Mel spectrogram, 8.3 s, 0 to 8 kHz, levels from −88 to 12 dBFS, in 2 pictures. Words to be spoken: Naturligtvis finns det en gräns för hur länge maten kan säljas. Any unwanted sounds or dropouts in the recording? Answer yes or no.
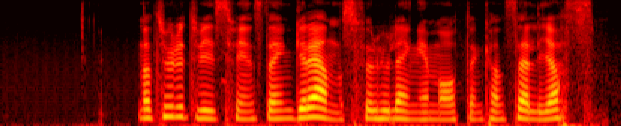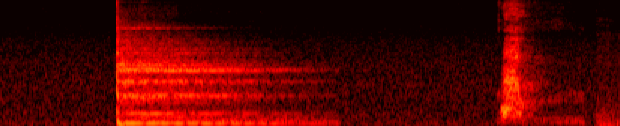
yes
